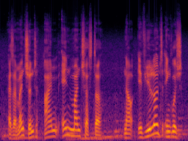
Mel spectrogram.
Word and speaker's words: Manchester: This vowel, man, is not easy to say for speakers of many languages, so it's quite often mapped to a more open vowel, Manchester, from Manchester to Manchester.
